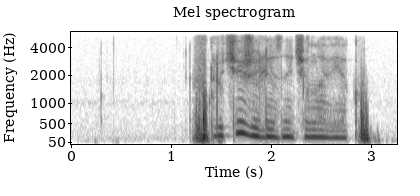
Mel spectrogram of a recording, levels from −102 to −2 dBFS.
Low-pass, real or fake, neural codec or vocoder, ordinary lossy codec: 5.4 kHz; real; none; none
